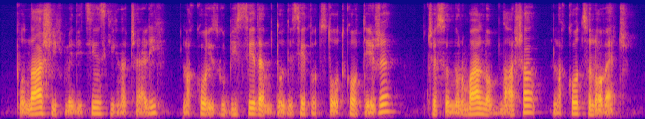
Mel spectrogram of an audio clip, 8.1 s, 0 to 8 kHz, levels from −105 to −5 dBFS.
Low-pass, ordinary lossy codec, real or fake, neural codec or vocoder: 7.2 kHz; none; fake; vocoder, 22.05 kHz, 80 mel bands, HiFi-GAN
